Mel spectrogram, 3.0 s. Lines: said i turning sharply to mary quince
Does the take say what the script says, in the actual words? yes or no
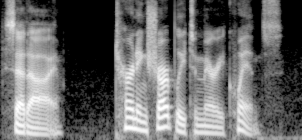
yes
